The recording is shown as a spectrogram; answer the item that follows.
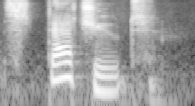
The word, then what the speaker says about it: statute: Statute. – Statute. – Well, statute. and there is no CH in there's, there. There's a T that is pronounced CH.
